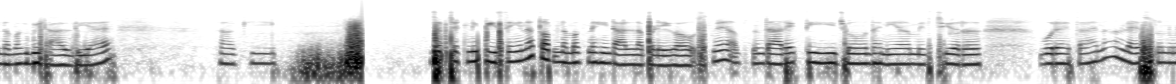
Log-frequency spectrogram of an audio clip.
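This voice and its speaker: Chatty young woman, slightly breathless. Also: on the low side. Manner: chatty, explains step by step, talks to viewers directly. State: slightly short of breath while talking. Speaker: home cooking vlogger. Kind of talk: casual voice-over narration of cooking. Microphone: voice-over recorded while editing. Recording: dull lo-fi audio with loud background noise.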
